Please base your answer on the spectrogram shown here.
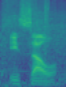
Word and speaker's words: Esau: Ich soll nicht Esso sagen, ne? Ich soll ihn nicht so französisch aussprechen. Esau. Ist ja auch richtig. Ist ja einfach ein Name aus der Bibel und die wurde nicht französisch ausgesprochen.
